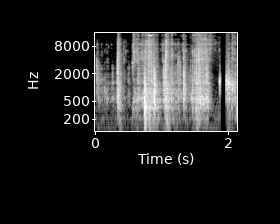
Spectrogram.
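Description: A purse's chain strap, metal chain links and a plastic chain, clinking and rattling in a quick series of short clicks as it is lifted and handled.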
